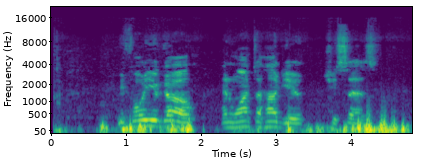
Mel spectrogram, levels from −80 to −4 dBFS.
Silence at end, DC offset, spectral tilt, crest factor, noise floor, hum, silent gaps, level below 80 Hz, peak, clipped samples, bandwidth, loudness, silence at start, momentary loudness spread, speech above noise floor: 0 s; under 0.1%; -6 dB/octave; 16 dB; -45 dBFS; none; none; -22 dBFS; -2 dBFS; under 0.1%; 13 kHz; -18 LUFS; 0.05 s; 15 LU; 29 dB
